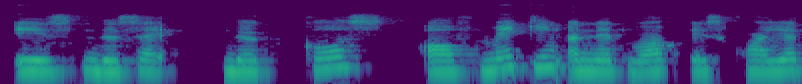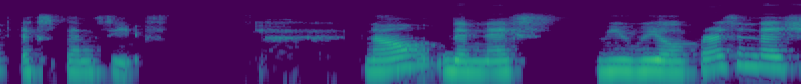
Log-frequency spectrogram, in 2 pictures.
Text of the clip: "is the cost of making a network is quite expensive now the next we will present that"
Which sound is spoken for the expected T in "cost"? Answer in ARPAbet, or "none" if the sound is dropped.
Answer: T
